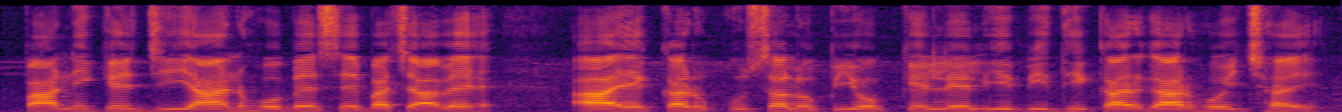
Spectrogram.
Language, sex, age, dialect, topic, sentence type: Magahi, male, 18-24, Western, agriculture, statement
